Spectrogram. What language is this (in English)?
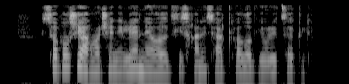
Georgian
